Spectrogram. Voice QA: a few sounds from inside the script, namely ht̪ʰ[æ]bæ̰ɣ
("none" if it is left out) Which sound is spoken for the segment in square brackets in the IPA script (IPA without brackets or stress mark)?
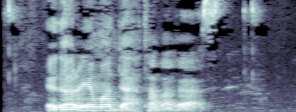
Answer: æ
